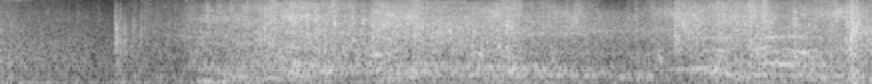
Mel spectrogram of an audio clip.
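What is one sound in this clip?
Blades strike and slash with sharp impacts.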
